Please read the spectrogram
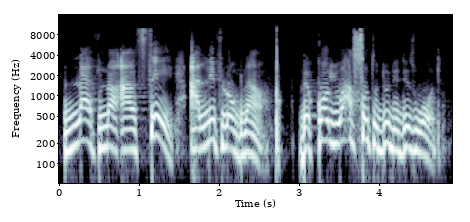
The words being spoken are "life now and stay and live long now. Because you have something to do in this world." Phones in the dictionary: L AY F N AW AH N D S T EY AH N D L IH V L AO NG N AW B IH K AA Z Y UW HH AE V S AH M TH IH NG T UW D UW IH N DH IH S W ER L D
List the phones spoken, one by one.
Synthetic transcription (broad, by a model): L AY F N AW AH N S T EY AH N L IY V L AO NG N AW B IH K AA S Y UW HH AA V S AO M T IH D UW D IH N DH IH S W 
